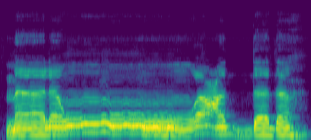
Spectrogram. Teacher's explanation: غنہ کے ساتھ ادغام ہوگا، تنوین کو واو سے ملاتے ہوئے غنہ کریں گے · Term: ادغام مع الغنہ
